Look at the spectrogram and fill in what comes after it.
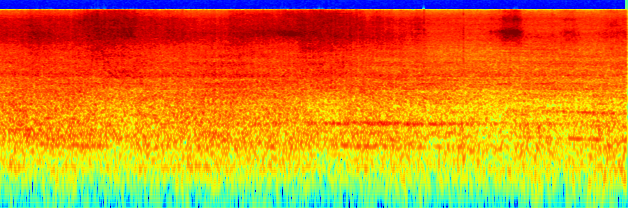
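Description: Kintetsu limited express train running along the platform at close range: a steady, loud rumble of wheels on rail, with a faint wheel-squeal tone in the middle.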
